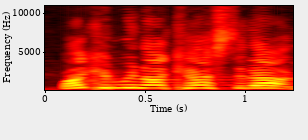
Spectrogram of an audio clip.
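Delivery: high, bewildered disciple asking; puzzled disciples. Acted. Disciples voiced asking Jesus.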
